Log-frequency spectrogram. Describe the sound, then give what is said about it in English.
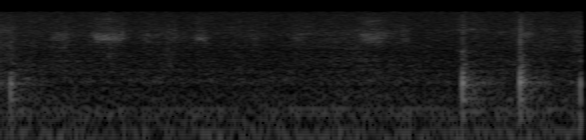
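Handwriting during a lesson, faint soft scratching strokes followed near the end by a few sharp taps of the writing tool, quiet and without any voices. “You want me to write it down? Okay, I'll write it down.”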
